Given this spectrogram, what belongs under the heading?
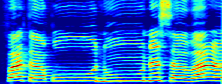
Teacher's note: या देखिए फ़तकूनून सवाअन, यहाँ खाली से पहले ज़बर है और इस पर मद भी है। ये मद जो है मद मुत्तसिल है, इसकी मिकदार 4 हरकत के बराबर है, तो हम इसे 4 हरकत के बराबर खींच के पढ़ेंगे। और आगे देखिए सवाअन, हमजा के ऊपर तनवीन है, तनवीन के बाद जो है फ़ा आ रहा है और फ़ा जो है इक्फा का वर्ड है, तो हम यहाँ इक्फा करेंगे, तनवीन की आवाज़ को नाक में छुपाएंगे।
